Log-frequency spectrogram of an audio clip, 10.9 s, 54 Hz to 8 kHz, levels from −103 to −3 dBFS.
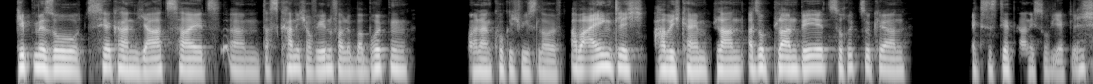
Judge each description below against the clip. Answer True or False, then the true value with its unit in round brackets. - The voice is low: True (130 Hz)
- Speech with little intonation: True (2.2 semitones)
